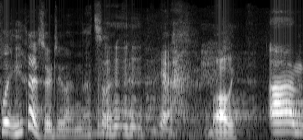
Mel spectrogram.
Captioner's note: laughter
